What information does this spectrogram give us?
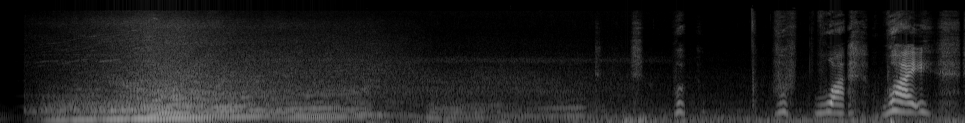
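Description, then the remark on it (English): A car engine revs hard as the car is ground into gear and propelled forward, loud for a few seconds before settling into a lower hum. A person then gasps and speaks over the running engine. “Her watcher grinds the car into gear and propels it forward, embracing the moment.”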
